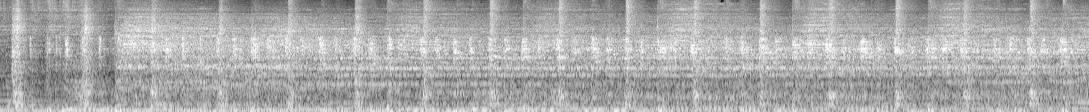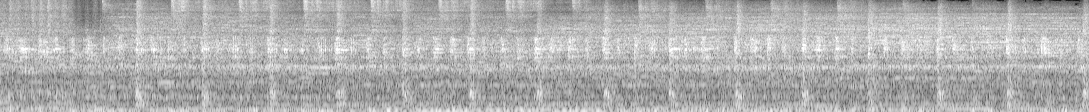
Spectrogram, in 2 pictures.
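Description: Punk rock band playing live and loud: distorted electric guitar over bass and a steadily pounding drum kit, in an instrumental stretch.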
